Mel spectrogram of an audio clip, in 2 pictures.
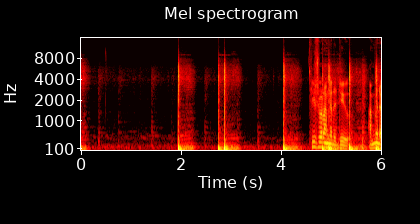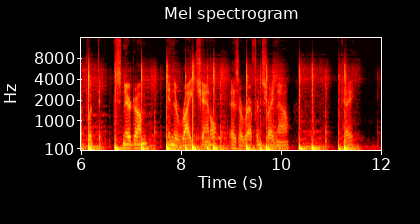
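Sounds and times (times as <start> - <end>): kick drum hits: 2.0 - 2.2, 2.8 - 3.1, 4.1 - 11.5.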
